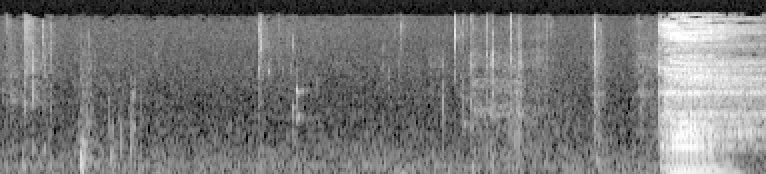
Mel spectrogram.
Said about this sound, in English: Excuse me, I need to take a water break.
